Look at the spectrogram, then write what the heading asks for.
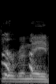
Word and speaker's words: yerba mate: I think Yerba Mate is absolutely the correct pronunciation there.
